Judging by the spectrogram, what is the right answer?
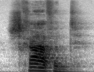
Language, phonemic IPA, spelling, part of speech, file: Dutch, /ˈsxaːvə(n)/, schaven, verb / noun, Nl-schaven.ogg
- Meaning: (verb) 1. to plane, to grate 2. to smooth 3. to rub roughly, over a rough surface; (noun) plural of schaaf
